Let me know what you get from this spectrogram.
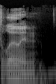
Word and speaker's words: Llewyn: She's also in Inside Lord Lawlen Davis? The Oscar Isaacs movie? – What? – Inside Lawlen Davis. I don't know how to say his name. – I think it's just Lewin Davis. L-L-E-W-Y-N.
